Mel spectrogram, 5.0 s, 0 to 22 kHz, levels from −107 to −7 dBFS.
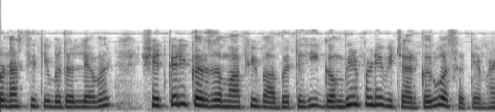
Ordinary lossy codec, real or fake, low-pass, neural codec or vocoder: none; fake; 7.2 kHz; vocoder, 22.05 kHz, 80 mel bands, HiFi-GAN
